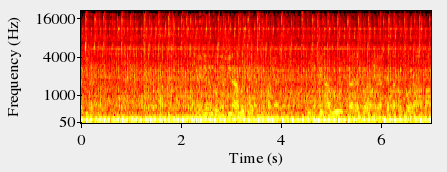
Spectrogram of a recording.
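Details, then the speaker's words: Honda Karisma-based motorcycle (C800 body), bored up to 148 cc with 56 mm piston and custom cam: single steadily thumping at idle, even beats, no ticking or tapping; smooth, healthy engine. "Enggak ngeletek ya teman-teman soalnya kan banyak juga yang ngeletek atau ada suara beletak-betak atau gimana nah ini halus enak dipakai juga"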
